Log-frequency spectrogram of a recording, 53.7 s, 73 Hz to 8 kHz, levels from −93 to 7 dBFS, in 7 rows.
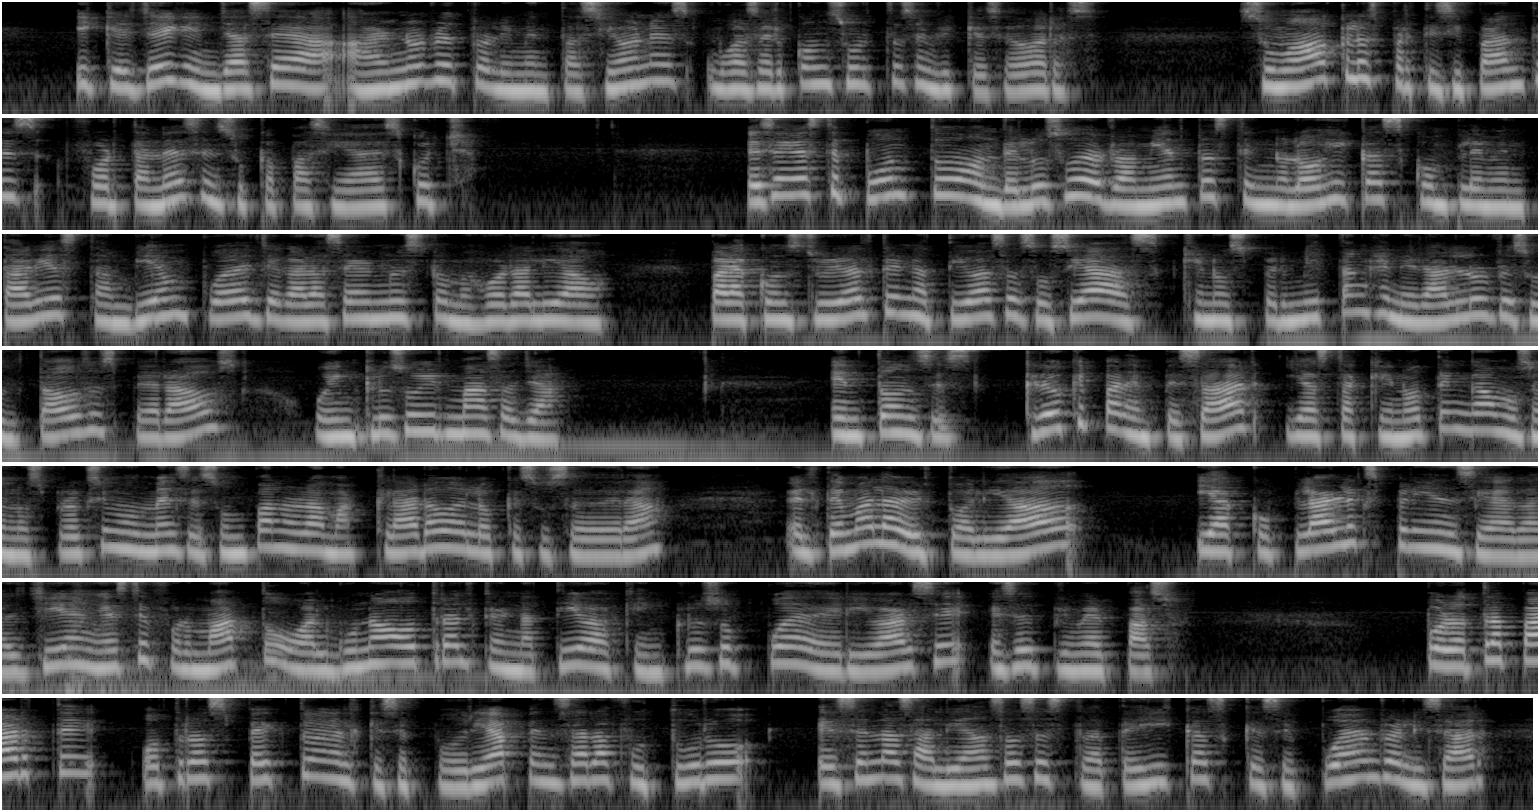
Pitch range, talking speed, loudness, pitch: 205-260 Hz, 145 wpm, -31 LUFS, 225 Hz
